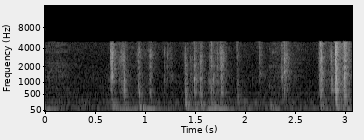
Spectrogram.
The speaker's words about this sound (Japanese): 俺のこのキーボード結構打ち込んでないこと多くてさ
